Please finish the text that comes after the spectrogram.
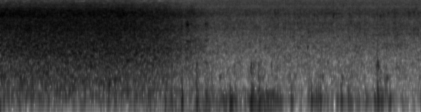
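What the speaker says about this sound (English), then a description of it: "We're getting the obligatory video of Long Creek on our first day on the Appalachian Trail." Long Creek on the Appalachian Trail flows in a steady, broad rush of water that is loud and close at first, then eases to a softer wash with small splashes and gurgles, with no voices.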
